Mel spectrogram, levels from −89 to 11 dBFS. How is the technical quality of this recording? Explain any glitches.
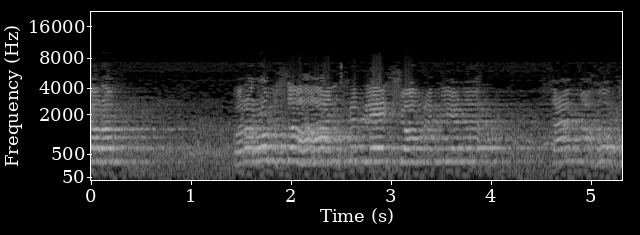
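There's one glitch worth flagging. From 2.47 to 2.52 s you get a short burst of damaged data in the compressed stream: part of the data there got corrupted, so the decoder misread those frames and lost sync hunting for the next header. It comes through as a quick blip.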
